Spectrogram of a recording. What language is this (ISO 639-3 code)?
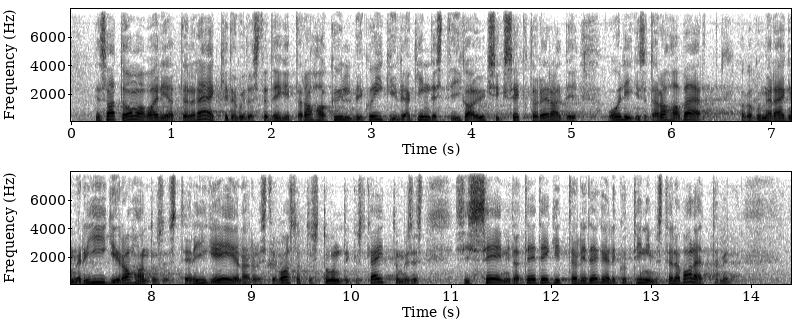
est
